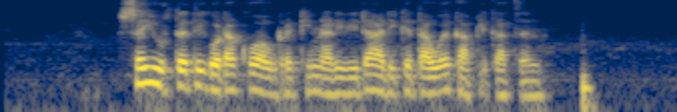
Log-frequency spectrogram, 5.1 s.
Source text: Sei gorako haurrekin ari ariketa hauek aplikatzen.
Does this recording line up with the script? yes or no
no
